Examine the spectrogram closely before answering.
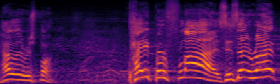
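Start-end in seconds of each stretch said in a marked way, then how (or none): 1.6-2.8 excited. Acted. Excited kids tearing gifts.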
